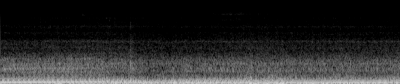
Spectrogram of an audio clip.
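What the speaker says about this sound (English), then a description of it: "And yes, the exhaust is loud." A 2021 Harley-Davidson Softail Standard with the 107 engine rumbles through a loud exhaust, a steady deep throb that dips slightly around the one-second mark, sounding close with no talk.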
